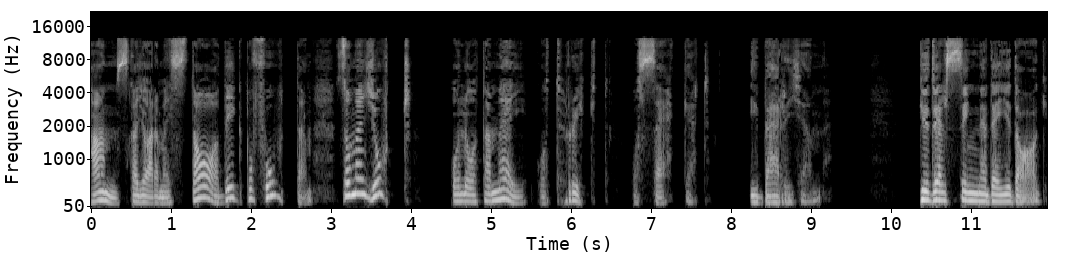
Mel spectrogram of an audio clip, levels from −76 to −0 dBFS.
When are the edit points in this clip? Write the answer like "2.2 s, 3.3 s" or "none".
5.5 s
